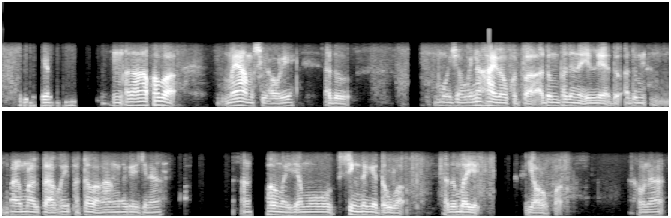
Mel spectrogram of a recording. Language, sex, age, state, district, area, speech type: Manipuri, male, 18-30, Manipur, Kakching, rural, conversation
